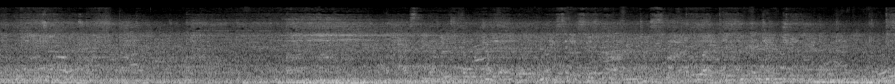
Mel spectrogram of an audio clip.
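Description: Music booms through loudspeakers in a large echoing hall.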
